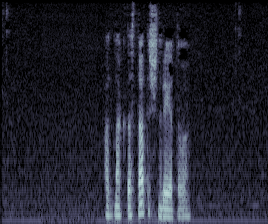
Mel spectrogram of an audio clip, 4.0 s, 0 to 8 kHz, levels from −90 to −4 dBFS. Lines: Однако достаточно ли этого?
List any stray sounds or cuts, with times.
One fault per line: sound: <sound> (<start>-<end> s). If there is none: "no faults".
no faults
